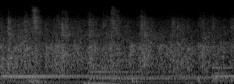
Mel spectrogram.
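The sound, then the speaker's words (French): A church audience claps steadily for Jesus in a dense, continuous wash of applause, fairly loud and even throughout, with a faint sustained tone humming underneath. “À n'importe quel moment, vous pouvez applaudir Jésus parce que c'est le grand juge à n'importe quel moment.”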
